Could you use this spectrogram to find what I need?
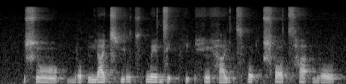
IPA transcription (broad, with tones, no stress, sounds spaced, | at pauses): ɕ ɔ̃˨˩ | b o˨ ʔ ŋ j a˥˧ t͡ɕʰ j u˧ t͡sʰ w e˦ d͡z i˨ ʔ pʰ i˨ ʔ h ẽ˧ h a˧ j t͡sʰ o˦ ʔ t͡ɕʰ ɔ˥˧ t͡sʰ a˦ ʔ b o˥˧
